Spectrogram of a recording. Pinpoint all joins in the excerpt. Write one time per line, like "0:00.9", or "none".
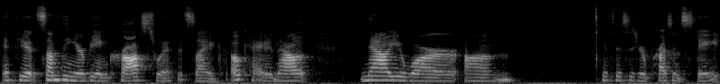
0:06.0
